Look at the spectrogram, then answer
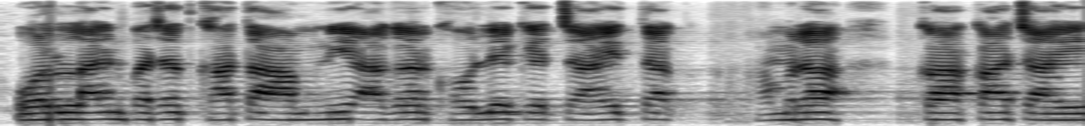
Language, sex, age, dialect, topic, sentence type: Magahi, male, 18-24, Western, banking, question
